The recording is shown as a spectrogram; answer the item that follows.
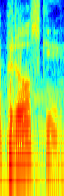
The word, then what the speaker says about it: Podolsky: Is that how you pronounce it first? Yeah, Podolsky. Podolsky.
